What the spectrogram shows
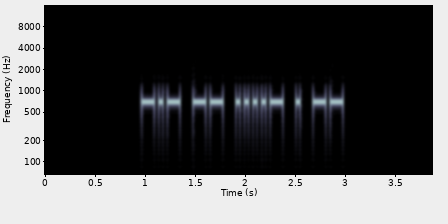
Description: Morse code, heard as a keyed tone, about 28 wpm, 700 Hz. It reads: KM4EM
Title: USA Call Signs - 5 Characters - 28wpm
